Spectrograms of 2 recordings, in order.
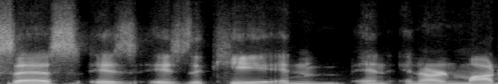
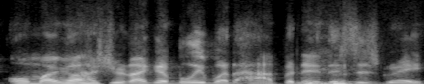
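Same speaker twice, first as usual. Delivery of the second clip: excited gush; 6 semitones higher than usual. Retold or imitated. Telling wife about his day.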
